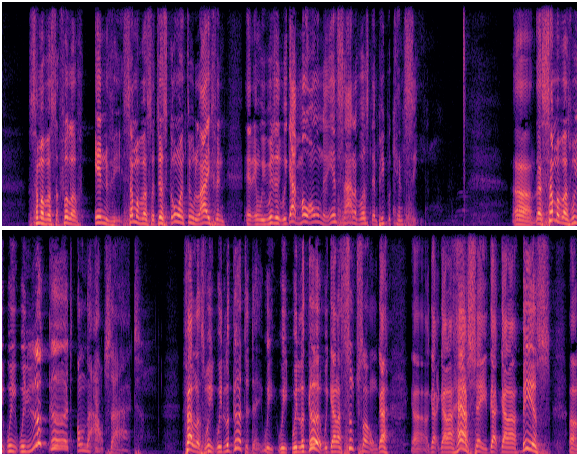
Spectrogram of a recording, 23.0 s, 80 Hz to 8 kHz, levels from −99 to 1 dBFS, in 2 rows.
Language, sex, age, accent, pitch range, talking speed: English, male, 50-69, American, 170-235 Hz, 190 wpm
